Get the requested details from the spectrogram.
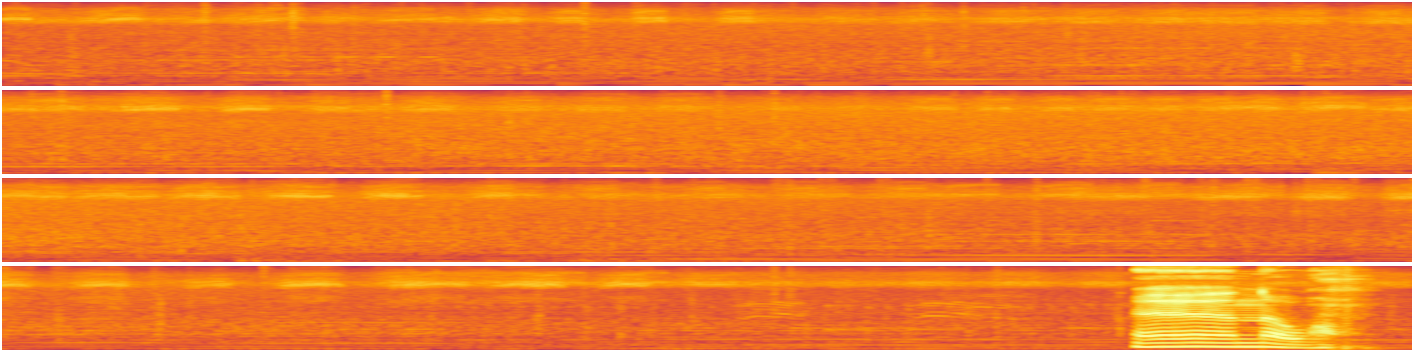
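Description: Footsteps patter steadily on soft ground.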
